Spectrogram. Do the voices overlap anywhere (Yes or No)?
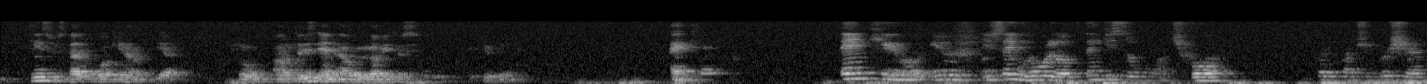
No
